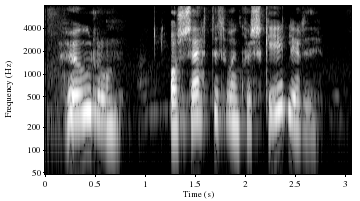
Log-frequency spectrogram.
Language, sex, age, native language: Icelandic, female, 40-49, Danish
